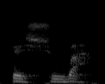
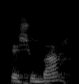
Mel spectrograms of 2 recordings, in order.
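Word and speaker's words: תשובה: Esta es la palabra hebrea para arrepentimiento, que se pronuncia teshuvah.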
